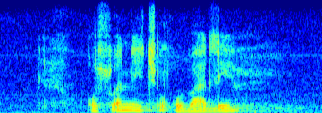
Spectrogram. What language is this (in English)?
Northern Sotho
